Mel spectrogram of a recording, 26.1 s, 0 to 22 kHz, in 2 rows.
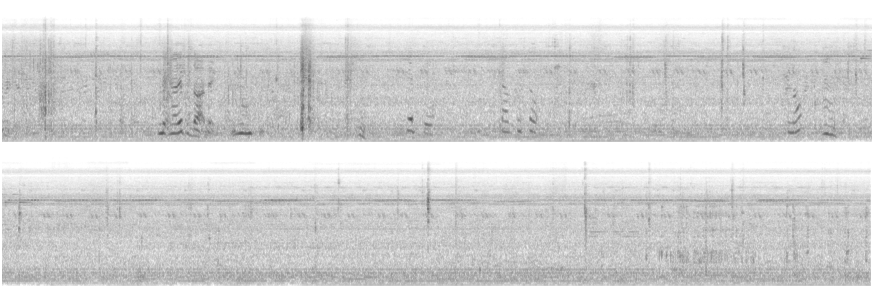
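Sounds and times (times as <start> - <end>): insects chirring: 0.0 - 26.0.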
